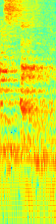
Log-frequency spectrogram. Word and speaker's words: listen: Jadi kok bisa listen mendengarnya bukan listen listen untuk huruf T-nya sama bukan listen enggak ada listening listening jadi T-nya itu sama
